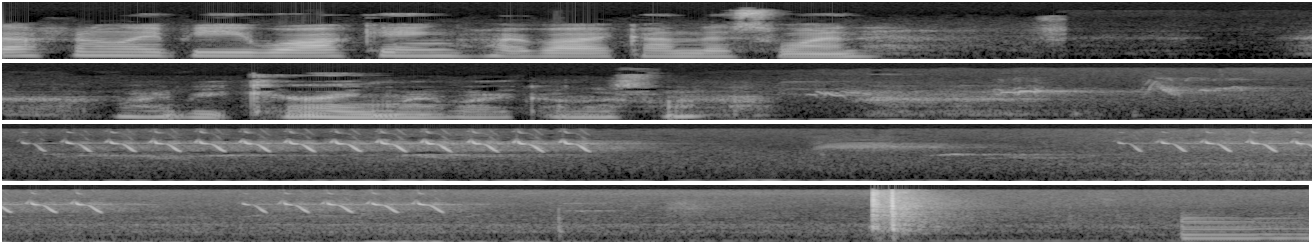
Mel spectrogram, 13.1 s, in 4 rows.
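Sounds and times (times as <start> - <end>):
faint outdoor hiss: 0.0 - 13.0
songbird trilling: 5.2 - 11.5
sharp click: 12.0 - 12.3.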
